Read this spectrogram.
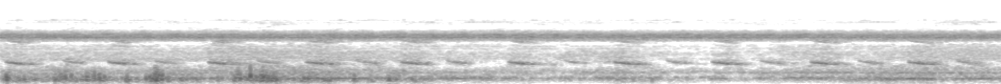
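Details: Night frog chorus at a lake, short falling notes repeated at a steady pace beneath a constant high insect buzz, with a few low thumps early on.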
